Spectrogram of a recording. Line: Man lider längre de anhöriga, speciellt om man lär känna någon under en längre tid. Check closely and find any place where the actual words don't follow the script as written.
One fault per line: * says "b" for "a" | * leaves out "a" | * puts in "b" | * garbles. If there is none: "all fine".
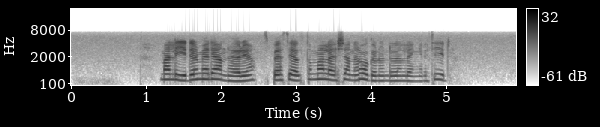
* says "med" for "längre"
